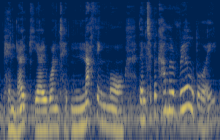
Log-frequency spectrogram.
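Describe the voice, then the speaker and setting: A woman's voice: sits low, lively intonation, takes it slowly, background noise. A woman reading a picture book aloud expressively for young children, drawing out key words and speaking to the listeners. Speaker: children's storyteller.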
